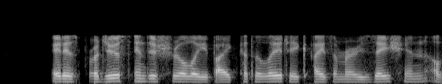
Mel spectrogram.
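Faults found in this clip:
No call or media quality findings to report for this speech.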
